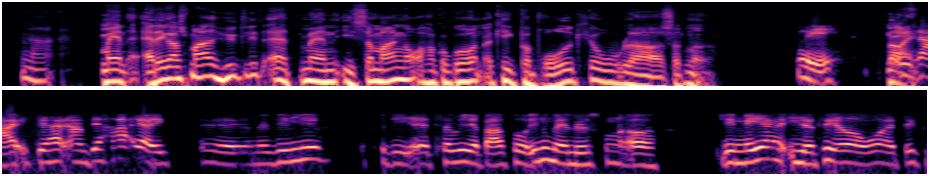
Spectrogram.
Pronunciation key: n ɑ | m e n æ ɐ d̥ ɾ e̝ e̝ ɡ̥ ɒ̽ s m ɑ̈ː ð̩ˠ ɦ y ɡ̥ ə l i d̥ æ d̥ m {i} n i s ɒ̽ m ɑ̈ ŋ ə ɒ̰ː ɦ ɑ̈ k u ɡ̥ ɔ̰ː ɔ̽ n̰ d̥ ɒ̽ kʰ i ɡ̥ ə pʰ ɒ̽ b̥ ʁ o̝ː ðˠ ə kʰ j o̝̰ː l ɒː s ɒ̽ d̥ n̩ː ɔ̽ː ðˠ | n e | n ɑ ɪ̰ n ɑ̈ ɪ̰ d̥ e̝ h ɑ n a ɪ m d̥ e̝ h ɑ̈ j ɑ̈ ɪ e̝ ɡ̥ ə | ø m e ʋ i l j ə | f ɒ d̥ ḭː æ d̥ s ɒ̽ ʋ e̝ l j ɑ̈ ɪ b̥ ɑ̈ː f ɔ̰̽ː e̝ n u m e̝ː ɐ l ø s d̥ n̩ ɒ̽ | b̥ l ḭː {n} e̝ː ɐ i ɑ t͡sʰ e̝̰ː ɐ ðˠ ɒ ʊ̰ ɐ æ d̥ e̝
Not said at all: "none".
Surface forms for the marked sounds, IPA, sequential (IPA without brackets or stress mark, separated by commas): æ, m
